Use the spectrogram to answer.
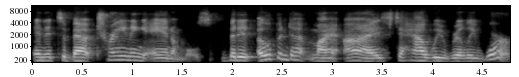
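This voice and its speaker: A woman with a plain, everyday voice at medium pitch, moderate pace and ordinary pitch variation. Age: 60s. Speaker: guest on health podcast, weight loss advocate. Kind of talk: podcast interview.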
